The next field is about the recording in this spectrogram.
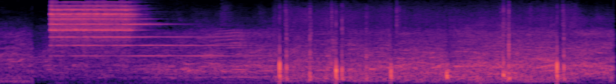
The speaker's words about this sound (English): Footstep sequence, or what are we doing? Just regular footsteps. Oh, here we go. Footsteps.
